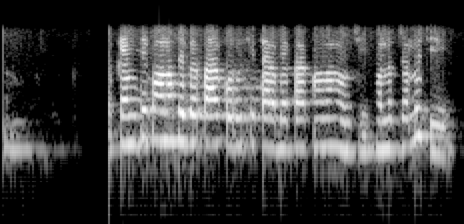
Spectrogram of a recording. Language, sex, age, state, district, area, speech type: Odia, female, 30-45, Odisha, Boudh, rural, conversation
